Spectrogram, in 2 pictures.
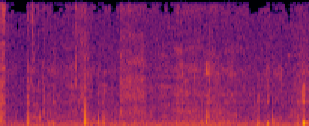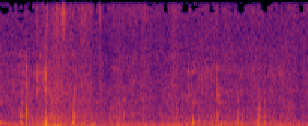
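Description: A person chewing a mouthful of burger: faint, close-up chewing with scattered soft mouth clicks.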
